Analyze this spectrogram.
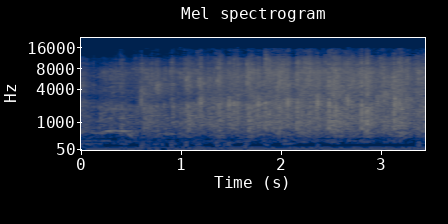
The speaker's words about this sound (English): Come on, clap your hands like God's awesome. Come on.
